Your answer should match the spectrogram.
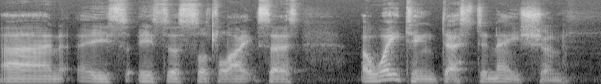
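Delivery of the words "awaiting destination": voice like a talking car. Voicing the car answering the party: robotic KITT voice. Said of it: "robotic, um, voice comes out the car, uh, almost like Kit".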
